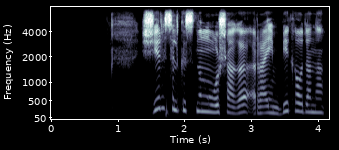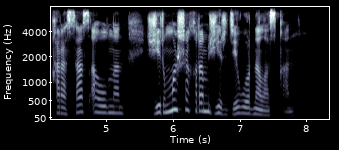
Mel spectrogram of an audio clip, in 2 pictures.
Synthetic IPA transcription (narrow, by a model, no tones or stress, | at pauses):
ʒ̥e̞ɾsɪlkʲɪsɪnɪŋwo̞ʃɑʁəɾɑjəmbe̞kɑwd̪ɑnəɴqʰɑɾɑsɑsɑ̰wəlˠənɑnʒijəɾmɑʃɑqəɾəmʒe̞ɾd̪e̞wo̞ɾnɑlˠɑsqɑ̰n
